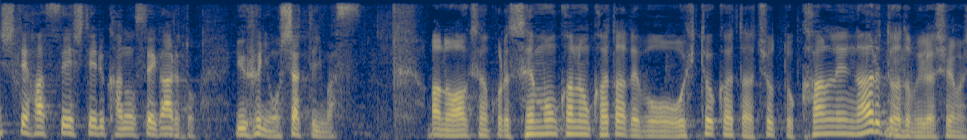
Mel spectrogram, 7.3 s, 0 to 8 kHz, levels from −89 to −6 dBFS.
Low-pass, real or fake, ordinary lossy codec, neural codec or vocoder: 7.2 kHz; real; none; none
